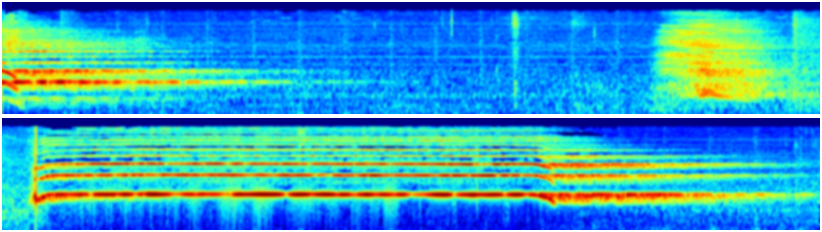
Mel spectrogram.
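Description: A woman's loud, high held vocal note that drops in pitch and fades away. After a breathy intake a second, higher shrill note starts sharply, is held steady for about two and a half seconds, then falls in pitch and dies away.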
